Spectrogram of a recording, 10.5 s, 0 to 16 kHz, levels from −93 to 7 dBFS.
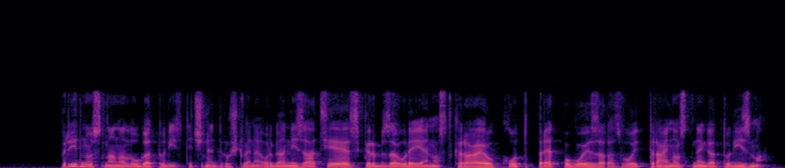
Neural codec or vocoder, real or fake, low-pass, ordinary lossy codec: codec, 16 kHz, 4 kbps, X-Codec, HuBERT features, trained on balanced general audio; fake; 7.2 kHz; MP3, 64 kbps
